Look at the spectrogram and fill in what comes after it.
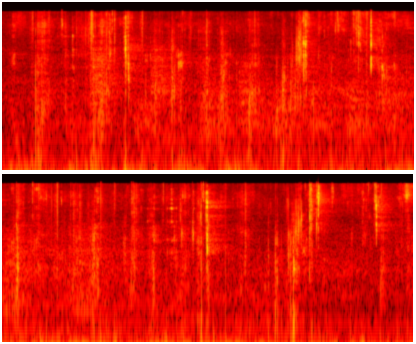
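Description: Close-miked chewing of soft dumplings: wet mouth sounds with a dense, irregular run of small clicks and smacks.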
